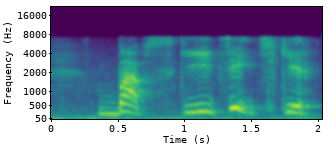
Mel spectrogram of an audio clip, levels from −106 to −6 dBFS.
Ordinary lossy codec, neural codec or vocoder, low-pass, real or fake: none; none; 7.2 kHz; real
